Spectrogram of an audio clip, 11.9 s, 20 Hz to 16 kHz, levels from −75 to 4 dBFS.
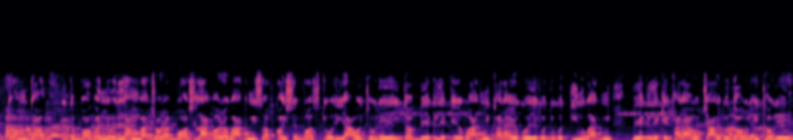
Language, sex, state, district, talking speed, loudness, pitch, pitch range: Bajjika, male, Bihar, Vaishali, 145 wpm, -22 LUFS, 215 Hz, 210-230 Hz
